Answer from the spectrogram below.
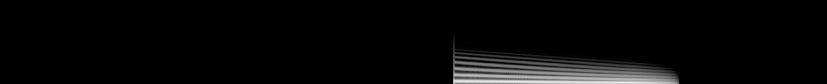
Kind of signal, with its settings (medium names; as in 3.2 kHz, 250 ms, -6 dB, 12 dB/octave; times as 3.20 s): sub drop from 150 Hz, over 2.25 s, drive 9.5 dB, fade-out 0.45 s, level -7.5 dB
